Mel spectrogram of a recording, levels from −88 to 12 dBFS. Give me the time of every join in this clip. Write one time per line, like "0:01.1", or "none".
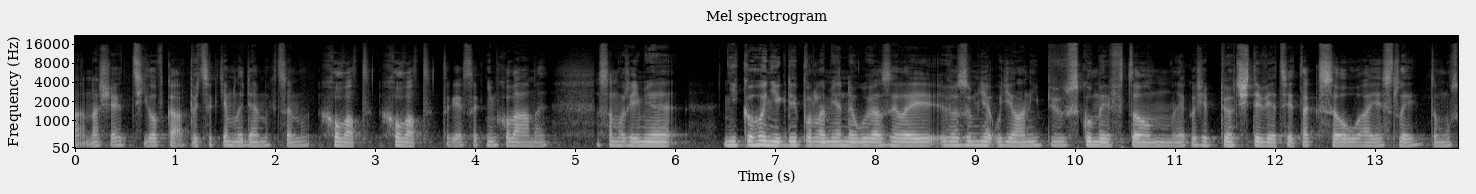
0:03.0
0:05.2
0:06.1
